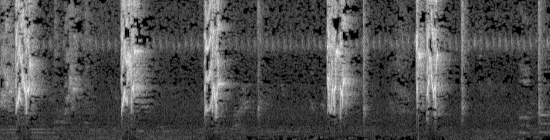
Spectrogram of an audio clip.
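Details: Lovebird ngekek song, a training track for two-month-old young birds: five loud, grating, high-pitched chatter bursts, each roughly half a second, spaced one to one and a half seconds apart, over a thin steady tone.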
